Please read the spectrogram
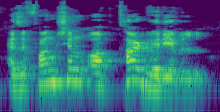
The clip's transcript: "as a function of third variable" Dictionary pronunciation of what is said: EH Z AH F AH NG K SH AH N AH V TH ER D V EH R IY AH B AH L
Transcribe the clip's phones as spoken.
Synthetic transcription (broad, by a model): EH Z AH F AH NG K SH AH N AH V T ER D V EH R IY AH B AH L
